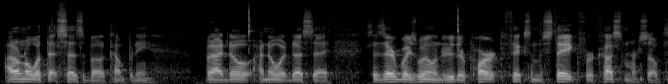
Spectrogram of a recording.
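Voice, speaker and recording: A man's voice: lowish voice, steady tone, racing, fairly bright tone, slight background noise. A man hosting a homestead vlog, chatting to the camera outdoors in a folksy, joking way. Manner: folksy, joking, talks straight to viewers. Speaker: homestead vlogger. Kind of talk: casual vlog talk to camera.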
